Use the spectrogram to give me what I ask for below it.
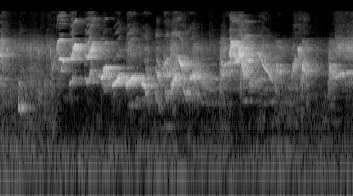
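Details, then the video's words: White-rumped shama singing energetically with strange sounds: a rich run of varied whistles, slurred notes and rapid trills, loud and continuous with brief pauses. "MURAI BANTEN GILA NEMBAK NEMBAK SUARA ANEH"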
